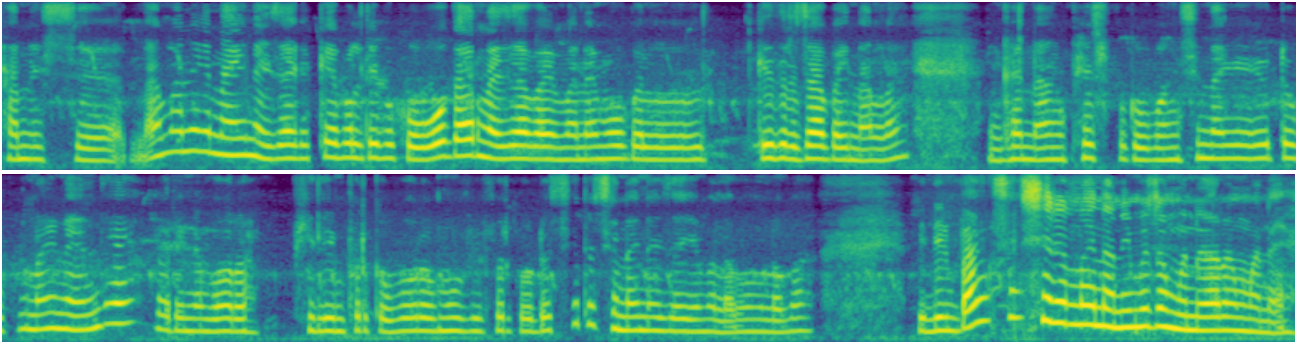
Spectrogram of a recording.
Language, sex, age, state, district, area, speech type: Bodo, female, 30-45, Assam, Udalguri, urban, spontaneous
